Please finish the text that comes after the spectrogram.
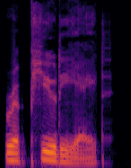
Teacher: This verb has four syllables and the stress is on that second syllable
